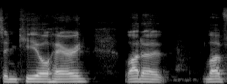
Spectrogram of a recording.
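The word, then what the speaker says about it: N'Keal: of love for uh I'm gonna pronounce this name wrong K Neil Neil Harry q what is it in keel in keel I switched the end anything in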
